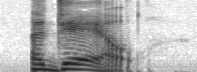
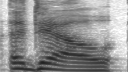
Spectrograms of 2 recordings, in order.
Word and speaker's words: Adele: That her name is actually Adele. Not Adele, Adele.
